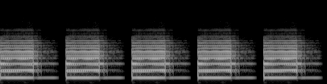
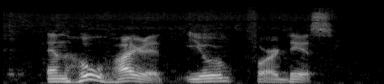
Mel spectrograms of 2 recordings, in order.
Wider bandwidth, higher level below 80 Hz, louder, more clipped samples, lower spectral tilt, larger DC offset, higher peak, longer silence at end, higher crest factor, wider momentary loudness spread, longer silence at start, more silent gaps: second, 9.2 kHz vs 16 kHz; second, -78 dBFS vs -58 dBFS; about the same, -22 LUFS vs -24 LUFS; neither; second, -3 dB/octave vs -5.5 dB/octave; neither; second, -10 dBFS vs -6 dBFS; second, 0.05 s vs 0.55 s; second, 12 dB vs 18 dB; second, 5 LU vs 14 LU; about the same, 0 s vs 0.1 s; first, 0.59-0.65 s, 1.25-1.31 s, 1.91-1.97 s, 2.57-2.63 s vs none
